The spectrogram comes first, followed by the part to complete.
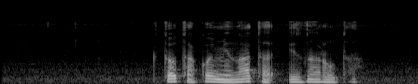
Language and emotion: Russian, neutral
